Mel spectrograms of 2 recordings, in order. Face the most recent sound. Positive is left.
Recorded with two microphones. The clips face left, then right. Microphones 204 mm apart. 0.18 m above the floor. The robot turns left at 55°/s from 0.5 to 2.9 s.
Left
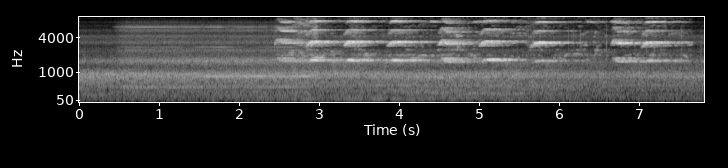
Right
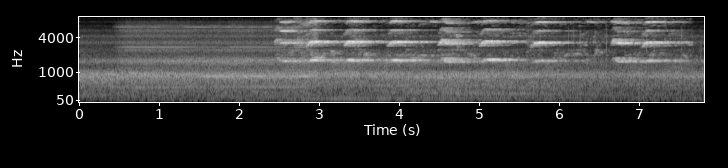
turn(degrees=20)  # may be behind; listen again after turning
